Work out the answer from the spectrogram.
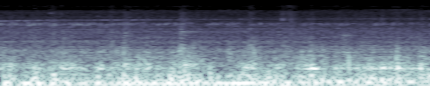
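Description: Running noise of an Indian Railways LHB passenger coach heard from on board as the train pulls out of a station: a steady low rumble with faint, irregular wheel clicks.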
